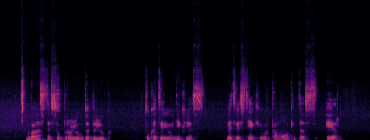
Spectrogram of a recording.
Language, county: Lithuanian, Vilnius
